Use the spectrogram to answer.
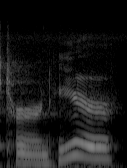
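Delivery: soft, calm instruction from the voice of the Lord; quiet guiding voice. Retold or imitated. Preacher gives God's voice guiding the listener, soft and quiet. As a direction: say it softly, like a gentle inner voice. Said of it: "then the voice comes and says".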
